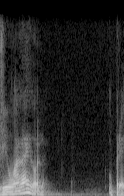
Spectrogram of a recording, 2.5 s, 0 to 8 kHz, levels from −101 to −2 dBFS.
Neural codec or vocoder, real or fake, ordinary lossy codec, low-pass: none; real; none; 7.2 kHz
